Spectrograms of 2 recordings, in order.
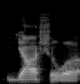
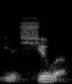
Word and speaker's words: Yeshua: see the yeshua of yahuwah and thus not pronounced as yahshua or joshua neither that is yeshua of yahuwah so he's just to point out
